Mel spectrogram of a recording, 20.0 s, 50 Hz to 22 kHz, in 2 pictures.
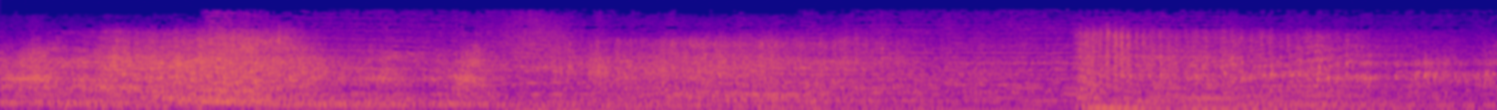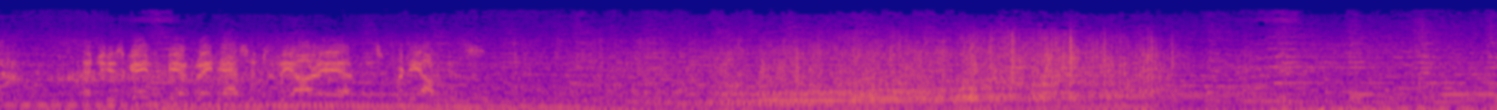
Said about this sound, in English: In design and construction, she is not unlike the last Snyder Trophy winner. We are flying along in our own plane at about 175. So what speed she is capable of, you may judge from the pace at which she overtakes us.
